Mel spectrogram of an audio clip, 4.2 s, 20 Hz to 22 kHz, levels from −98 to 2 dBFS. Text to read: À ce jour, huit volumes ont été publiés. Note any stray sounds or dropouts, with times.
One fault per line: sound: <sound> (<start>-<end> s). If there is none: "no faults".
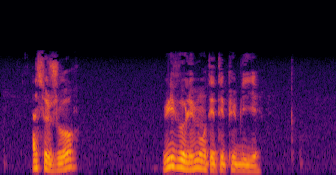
no faults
